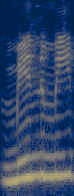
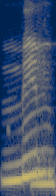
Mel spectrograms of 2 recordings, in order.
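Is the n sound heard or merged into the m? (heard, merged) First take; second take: heard; merged. First: The n is pronounced separately before the m. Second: The n is dropped and merged into the m. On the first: The speaker calls it wrong. "थोड़ी ना पढ़ेंगे" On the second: The speaker calls it right. "मिम पढ़ेंगे"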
